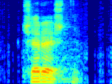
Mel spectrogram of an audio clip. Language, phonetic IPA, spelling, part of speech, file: Ukrainian, [t͡ʃeˈrɛʃnʲɐ], черешня, noun, LL-Q8798 (ukr)-черешня.wav
- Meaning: cherry, sweet cherry (fruit, tree, or wood of the species Prunus avium)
